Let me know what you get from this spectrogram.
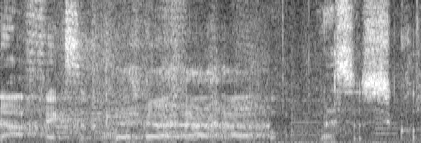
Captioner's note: laughing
